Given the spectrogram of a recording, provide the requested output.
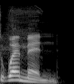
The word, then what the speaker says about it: women: for mispronouncing the plural of woman, because apparently it's women.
